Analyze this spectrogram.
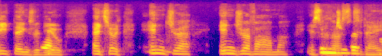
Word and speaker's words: Indira: I mean, it is the the rhythm is Indura. Okay. So, it's closer to Indra than Indira.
